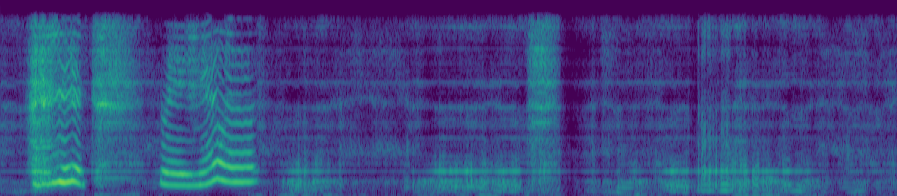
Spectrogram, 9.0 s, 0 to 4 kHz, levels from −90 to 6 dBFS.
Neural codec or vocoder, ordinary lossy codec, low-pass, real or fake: codec, 24 kHz, 1 kbps, SNAC; none; 3.6 kHz; fake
